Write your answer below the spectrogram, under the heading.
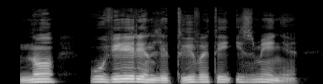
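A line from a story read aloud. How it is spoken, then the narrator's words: Soft, gentle speech. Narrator (Russian): мягко проговорил Джальма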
